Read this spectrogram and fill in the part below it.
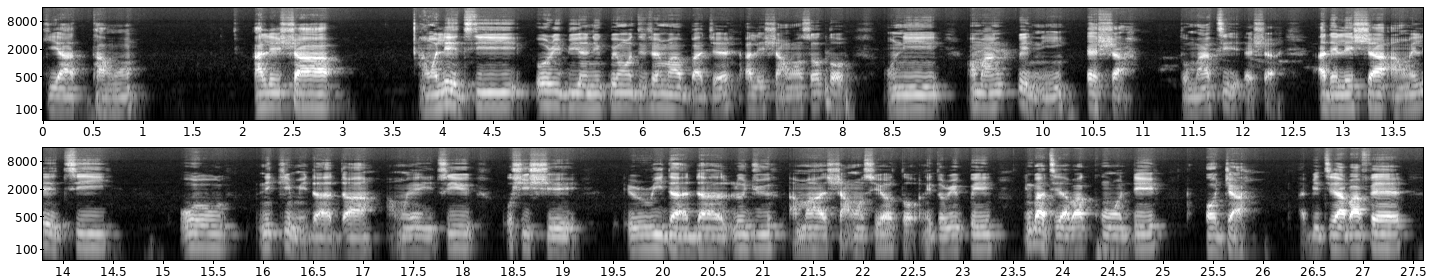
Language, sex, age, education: Yoruba, male, 15-29, tertiary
